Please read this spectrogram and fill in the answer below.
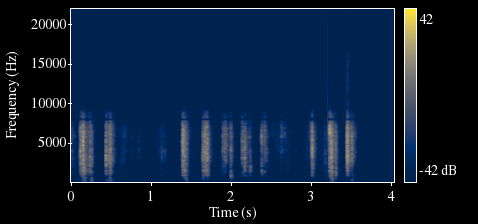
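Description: Irregular bursts of short, sharp clicks and taps, several a second, grouped in clusters with brief pauses between.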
